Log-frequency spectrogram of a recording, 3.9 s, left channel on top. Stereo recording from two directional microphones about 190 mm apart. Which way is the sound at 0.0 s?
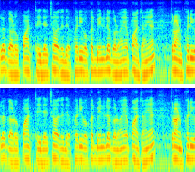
10° left (ahead or behind).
